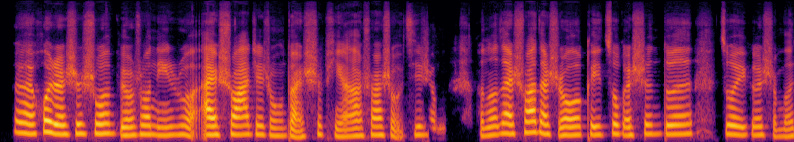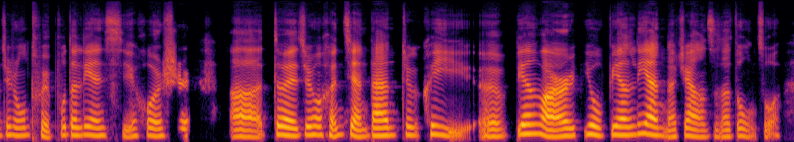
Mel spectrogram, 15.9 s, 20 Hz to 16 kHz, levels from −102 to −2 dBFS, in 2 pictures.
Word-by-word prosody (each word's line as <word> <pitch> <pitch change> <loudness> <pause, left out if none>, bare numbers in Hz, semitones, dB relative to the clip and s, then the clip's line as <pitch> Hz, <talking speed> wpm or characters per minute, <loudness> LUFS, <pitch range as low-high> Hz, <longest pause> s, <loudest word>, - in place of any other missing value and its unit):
对， 260 -3 +5
或 285 +4 +6
者 240 -3 +8
是 245 +2 +1
说， 245 +1 +3
比 245 -4 -3
如 205 0 +4
说， 230 +1 +2
您 205 -1 -1
如 220 +1 -2
果 205 - +2
爱 220 0 +6
刷 225 0 +4
这 230 -1 -2
种 195 -2 -4
短 180 -5 +1
视 205 +6 -4
频 180 -5 -4
啊、 185 +2 +2
刷 215 +1 +1
手 210 - -5
机 215 - -5
什 215 -2 -9
么， - - -19 0.3
可 - - -6
能 210 +3 0
在 250 0 +5
刷 275 +3 +4
的 245 -3 +3
时 215 - -4
候 210 +1 +5
可 215 0 -2
以 215 - 0
做 225 +3 -1
个 205 -2 0
深 235 +2 -4
蹲， 235 +1 +1 0.2
做 230 -2 +1
一 210 - -1
个 215 -1 -2
什 175 -5 -9
么 175 +1 -4
这 215 +3 -6
种 200 -1 -4
腿 185 -5 -6
部 200 +7 -8
的 210 -1 -2
练 200 -1 -2
习， 190 - -9
或 190 +1 -4
者 180 - -2
是， 195 - -8 0.5
呃， 170 -2 -1
对， 205 -4 +2
就 215 +2 -1
很 205 -1 -4
简 185 -6 -1
单， 200 0 +2
就 210 0 -5
可 230 - -6
以， 225 - -5
呃， 175 0 -2
边 240 +1 +1
玩 215 - +3
儿， 185 +3 +2
又 230 -3 +1
边 210 +1 -1
练 225 -4 +2
的 165 0 -5
这 180 +3 -4
样 165 -3 -2
子 170 0 -13
的 170 +1 -5
动 175 0 -8
作。 200 - -11
210 Hz, 285 characters per minute, -22 LUFS, 195-230 Hz, 0.5 s, 者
